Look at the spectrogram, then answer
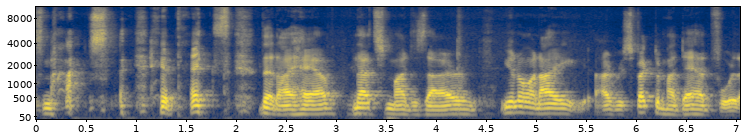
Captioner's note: laughs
